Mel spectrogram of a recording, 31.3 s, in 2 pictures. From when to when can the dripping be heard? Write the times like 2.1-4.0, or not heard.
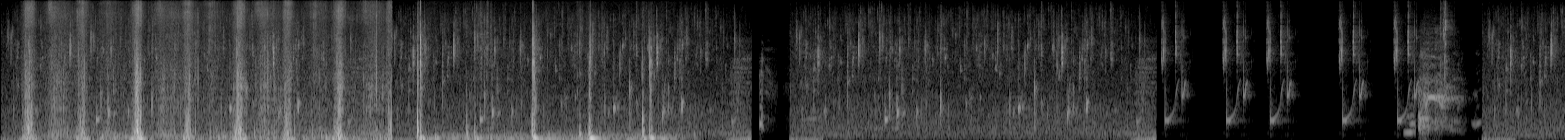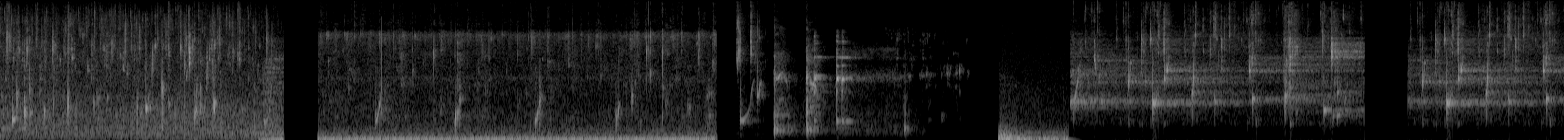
0.0-31.2.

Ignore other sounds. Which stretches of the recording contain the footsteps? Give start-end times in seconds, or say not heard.
0.2-6.8.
